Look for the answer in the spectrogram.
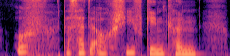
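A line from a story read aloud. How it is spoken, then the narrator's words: Muttered to herself. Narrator (German): murmelte sie vor sich hin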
